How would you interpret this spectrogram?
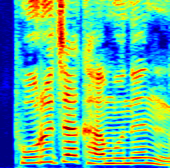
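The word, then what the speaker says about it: Borgia: 보르자 가문은 원래 스페인 출신이에요. 성도 원래는 보르하였는데 이탈리아로 건너오면서 발음을 바꿔서 보르자가 됐죠.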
